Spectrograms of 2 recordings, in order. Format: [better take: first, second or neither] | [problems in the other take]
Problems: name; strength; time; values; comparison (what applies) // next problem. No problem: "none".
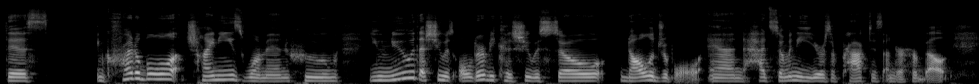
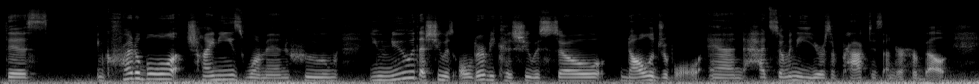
first | wind noise on the microphone; occasional gusts; 25 dB below the speech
